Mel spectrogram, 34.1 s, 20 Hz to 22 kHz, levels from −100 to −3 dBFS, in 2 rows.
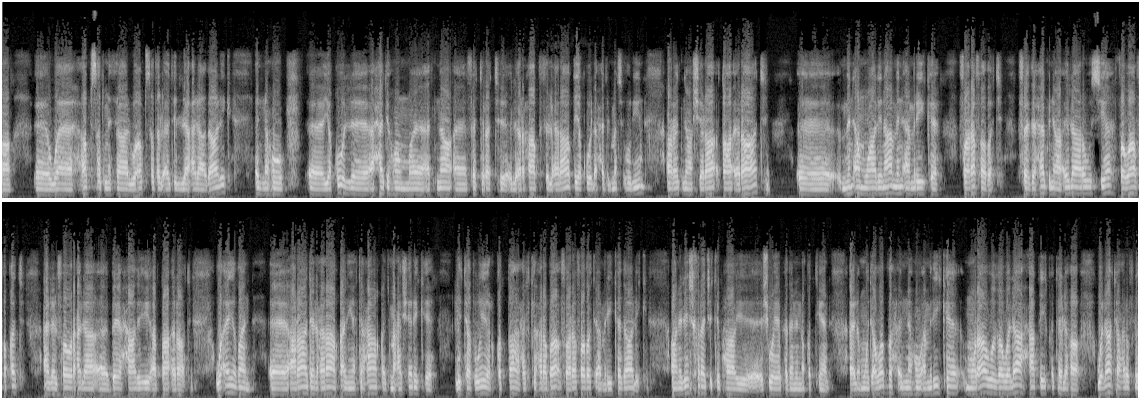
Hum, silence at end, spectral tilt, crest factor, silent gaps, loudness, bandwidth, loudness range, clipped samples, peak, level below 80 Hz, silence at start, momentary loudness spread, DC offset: none; 0 s; -3.5 dB/octave; 10 dB; none; -21 LUFS; 16 kHz; 2 LU; under 0.1%; -10 dBFS; -58 dBFS; 0 s; 6 LU; under 0.1%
